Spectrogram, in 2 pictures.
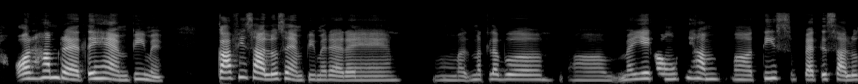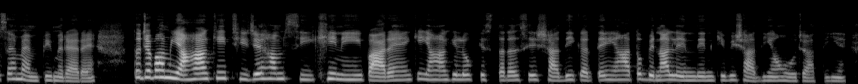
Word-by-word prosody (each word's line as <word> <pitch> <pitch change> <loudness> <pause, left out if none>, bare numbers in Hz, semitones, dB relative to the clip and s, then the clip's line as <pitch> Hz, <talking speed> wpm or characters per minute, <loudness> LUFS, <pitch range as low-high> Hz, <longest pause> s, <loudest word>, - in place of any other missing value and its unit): और 265 +4 +7
हम 320 +3 +6
रहते 240 -1 +6
हैं 275 -3 +5
एमपी 210 +4 -3
में। 180 -5 -3 0.6
काफ़ी 295 +3 +7
सालों 265 -6 +6
से 260 +1 0
एमपी 220 +1 -5
में 210 -1 -6
रह 210 -2 -1
रहे 195 0 -1
हैं। 195 0 -5 0.4
म 195 -1 -11
मतलब 230 0 -5
अम, 200 -4 -5
मैं 225 - -3
ये 260 +3 +3
कहूँ 250 -2 0
कि 300 - -5
हम 250 -3 0 0.2
अ, 220 -1 -2
30-35 235 -5 -3
सालों 210 +1 0
से 220 +4 -7
हम 250 -1 -3
एमपी 185 -2 -6
में 175 -2 -6
रह 160 -2 -3
रहे 145 0 -6
हैं। 150 - -8 0.4
तो 325 - 0
जब 325 +1 +3
हम 330 -1 +7
यहाँ 250 -1 +7
की 285 0 0
चीज़े 245 -3 -1
हम 260 0 -1
सीख 220 -5 -10
ही 260 -1 +1
नहीं 220 -2 -3
पा 185 -2 +5
रहे 185 +2 -2
हैं 205 +2 -7
कि 250 - -10
यहाँ 215 -2 -3
के 230 - -5
लोग 225 0 -5
किस 220 -2 -10
तरह 195 +1 -5
से 215 +1 -6
शादी 205 0 -5
करते 195 0 -6
हैं, 210 - -5
यहाँ 215 0 -3
तो 245 - -4
बिना 210 -2 0
लेन-देन 190 -2 -4
की 195 - -6
भी 205 +1 -9
शादियाँ 175 -1 -7
हो 170 -2 -9
जाती 160 0 -11
हैं, 155 - -10
220 Hz, 225 wpm, -23 LUFS, 195-250 Hz, 0.6 s, और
